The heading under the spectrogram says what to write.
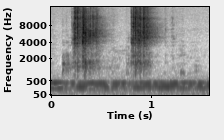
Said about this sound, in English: Hold on, I'm putting my tiny dice away.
